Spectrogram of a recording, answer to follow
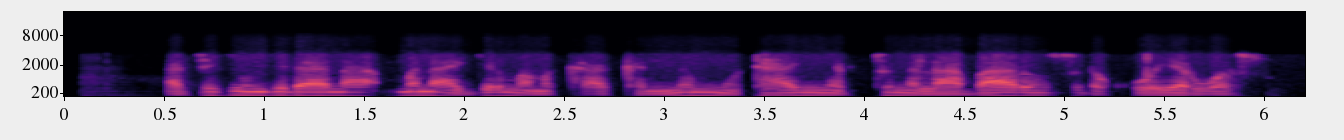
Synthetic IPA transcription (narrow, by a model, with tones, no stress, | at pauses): ʔa˨t͡ʃɪ˦kʲɪ˦ŋɡʲɪ˦daː˦naː˦mʊ˦naː˨ɡʲɪ˦ɽma˨mɐ˨kʰaː˨kɐ˨nːɪ˦mːu˨ta˨ha˦ɲjɐ˨rtʊ˦na˨laː˨baː˦ɾɪ˦nsu˨da˨kʷʰoː˦jɐ˦rwɐ˦rsu̥˨ʔ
